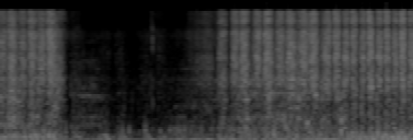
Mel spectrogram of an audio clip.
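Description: Steady rubbing and wiping with wet wipes against a hard microcement floor surface, continuous scrubbing strokes close up with no talking.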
